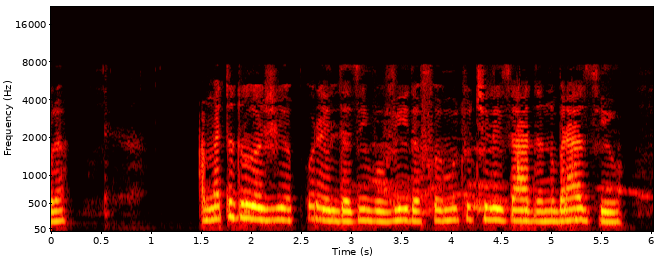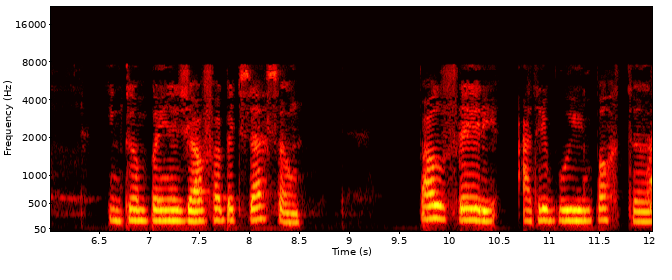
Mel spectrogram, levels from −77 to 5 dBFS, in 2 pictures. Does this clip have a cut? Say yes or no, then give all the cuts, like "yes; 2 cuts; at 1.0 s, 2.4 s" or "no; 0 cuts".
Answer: no; 0 cuts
